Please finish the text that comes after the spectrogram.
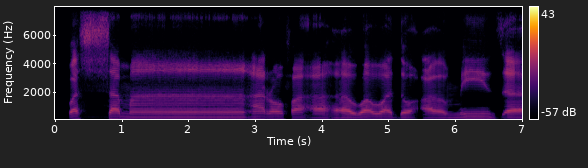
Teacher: Sofirnya za mizan. Ada desisnya.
